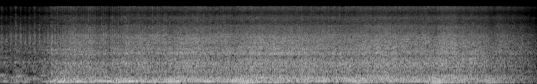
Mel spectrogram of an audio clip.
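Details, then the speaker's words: Toyota Kijang Super, first start after engine overhaul, cold: catches and idles with a slightly uneven, lumpy beat about 2.5 pulses a second; owner attributes roughness to oil not yet fully circulated, valves to be adjusted when warm; rough idle. "nah ini masih ada kasar karena oli masih belum naik semuanya sama nanti kita mesti Setel klepnya ya tunggu sampai suhu kerja mesin"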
